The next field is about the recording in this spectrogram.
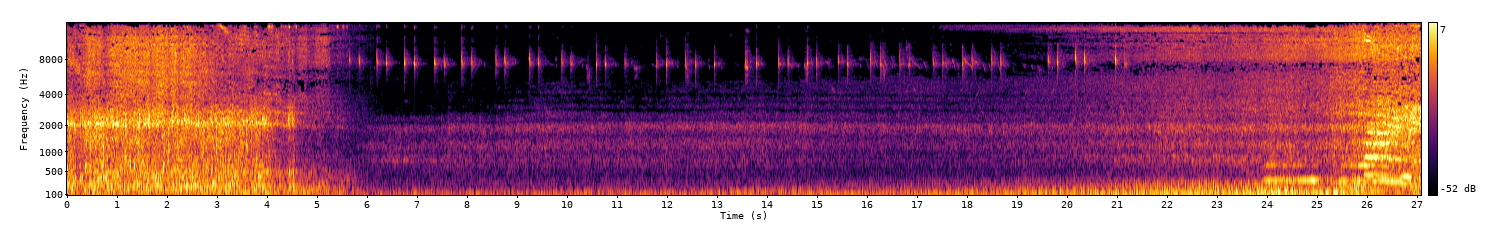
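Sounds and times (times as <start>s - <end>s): locomotive engine and rail rumble: 0.0s - 27.0s
train horn blasts: 23.8s - 27.0s.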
